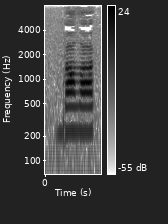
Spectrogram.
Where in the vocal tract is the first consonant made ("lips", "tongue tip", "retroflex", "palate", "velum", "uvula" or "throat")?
lips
